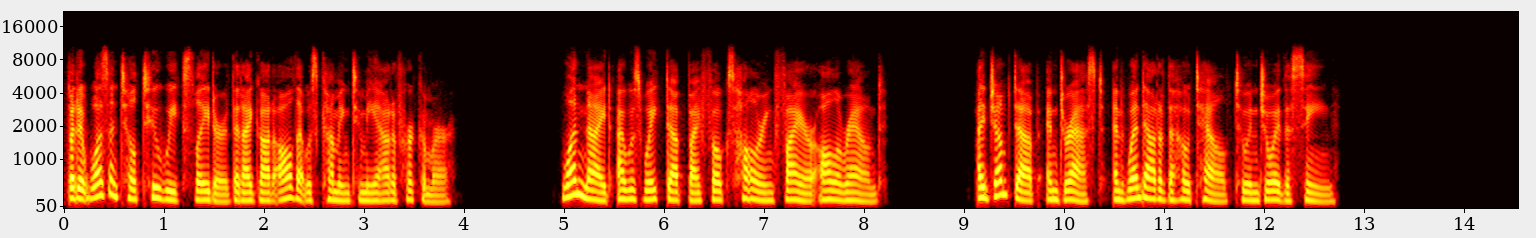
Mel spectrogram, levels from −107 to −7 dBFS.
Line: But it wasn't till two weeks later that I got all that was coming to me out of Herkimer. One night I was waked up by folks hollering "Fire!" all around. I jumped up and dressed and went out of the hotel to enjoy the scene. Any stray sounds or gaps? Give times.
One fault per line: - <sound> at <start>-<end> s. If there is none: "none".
none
